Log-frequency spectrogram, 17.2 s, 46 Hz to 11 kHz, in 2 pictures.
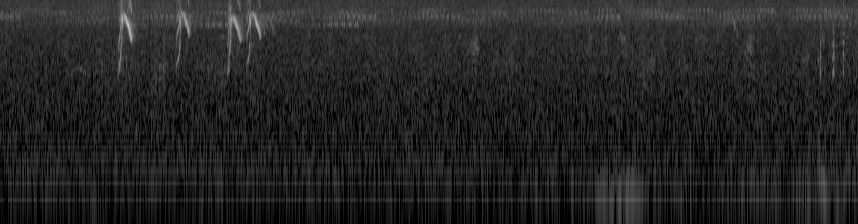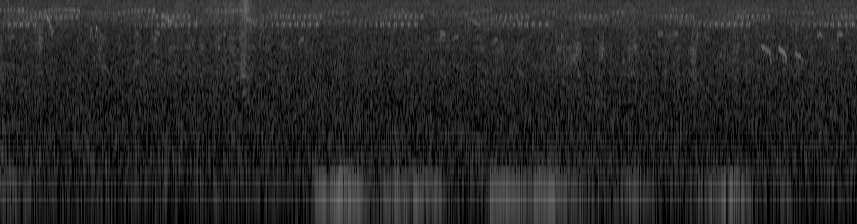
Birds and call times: Western Yellow Wagtail (Motacilla flava): 0:01.3
Blacksmith Lapwing (Vanellus armatus): 0:08.3
Quailfinch (Ortygospiza atricollis): 0:13.0

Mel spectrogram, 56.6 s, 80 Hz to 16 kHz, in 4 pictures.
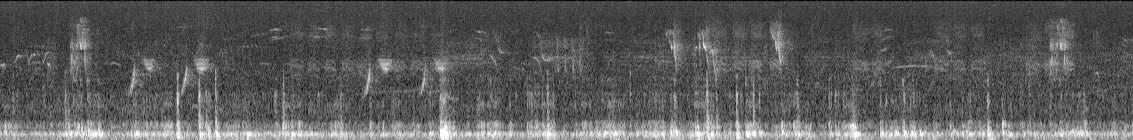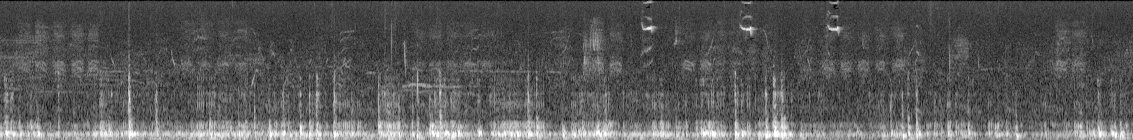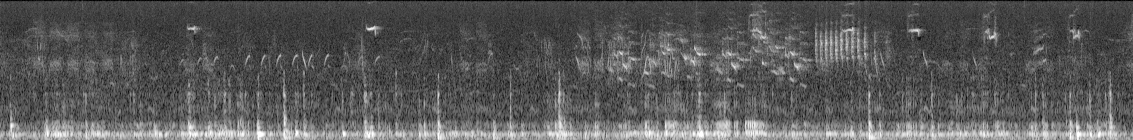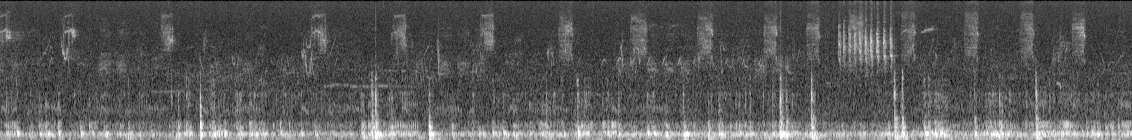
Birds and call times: Slate-colored Boubou (Laniarius funebris): 0:04.8
White-browed Sparrow-Weaver (Plocepasser mahali): 0:13.2
Gabar Goshawk (Micronisus gabar): 0:31.8
White-headed Buffalo-Weaver (Dinemellia dinemelli): 0:36.9
Mariqua Sunbird (Cinnyris mariquensis): 0:38.9, 0:53.3

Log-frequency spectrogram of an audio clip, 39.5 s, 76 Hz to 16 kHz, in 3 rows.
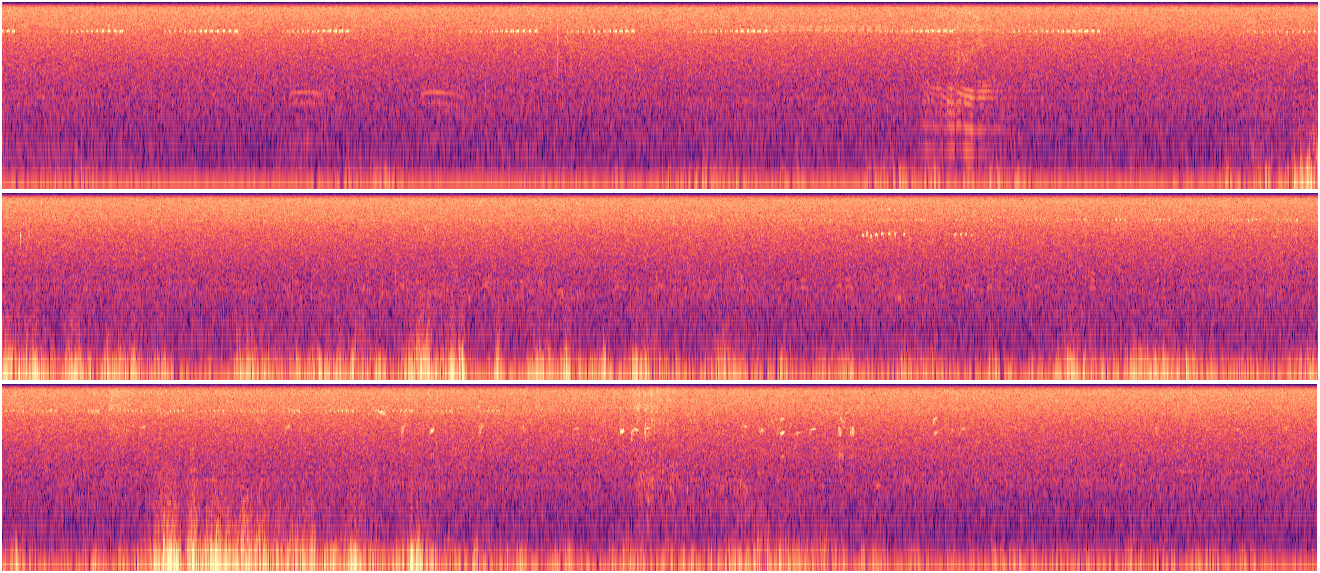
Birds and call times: Egyptian Goose (Alopochen aegyptiaca): 0:04.3
Quailfinch (Ortygospiza atricollis): 0:34.6

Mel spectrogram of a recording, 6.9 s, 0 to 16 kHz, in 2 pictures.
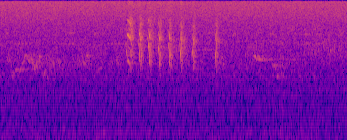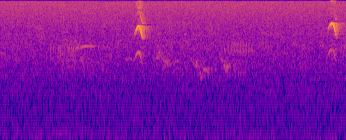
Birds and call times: Speckled Mousebird (Colius striatus): 0:01.6, 0:04.9

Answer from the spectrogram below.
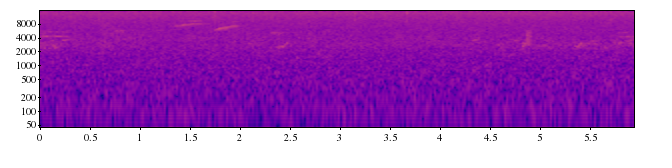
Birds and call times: Red-cheeked Cordonbleu (Uraeginthus bengalus): 0:01.5

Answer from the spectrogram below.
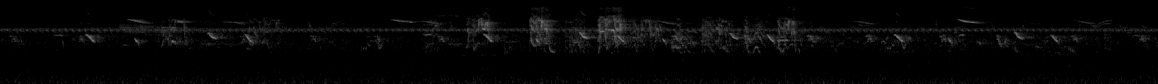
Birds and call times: White-browed Sparrow-Weaver (Plocepasser mahali): 0:06.1
Southern Black-Flycatcher (Melaenornis pammelaina): 0:09.7

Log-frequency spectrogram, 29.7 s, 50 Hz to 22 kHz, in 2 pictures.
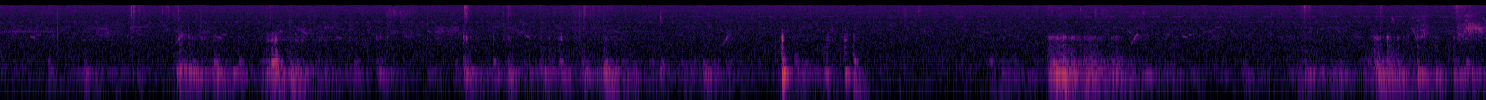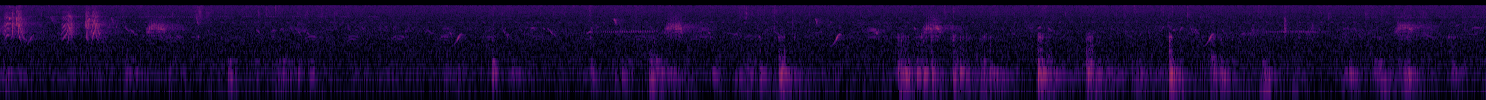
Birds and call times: White-browed Sparrow-Weaver (Plocepasser mahali): 0:15.6
Fork-tailed Drongo (Dicrurus adsimilis): 0:21.6

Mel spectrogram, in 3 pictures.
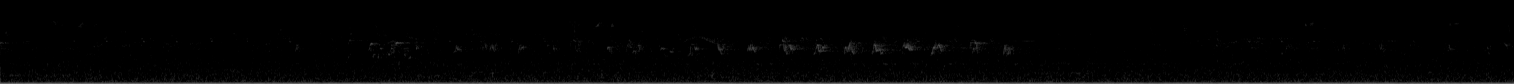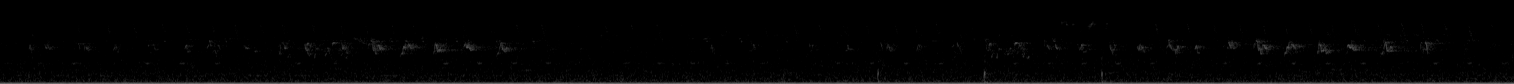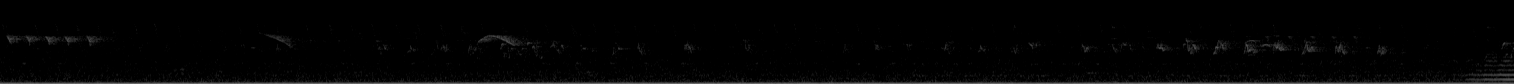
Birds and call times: Yellow-whiskered Greenbul (Eurillas latirostris): 0:08.6, 0:19.3, 0:30.8, 0:43.1
Waller's Starling (Onychognathus walleri): 0:35.3

